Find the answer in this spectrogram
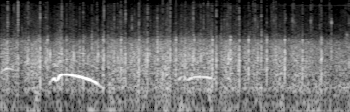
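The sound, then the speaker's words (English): An audience at a grade-school graduation applauds its teachers in a dense, steady wash of clapping, with a couple of whistles rising above the crowd. “Let's give it up for your teachers.”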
